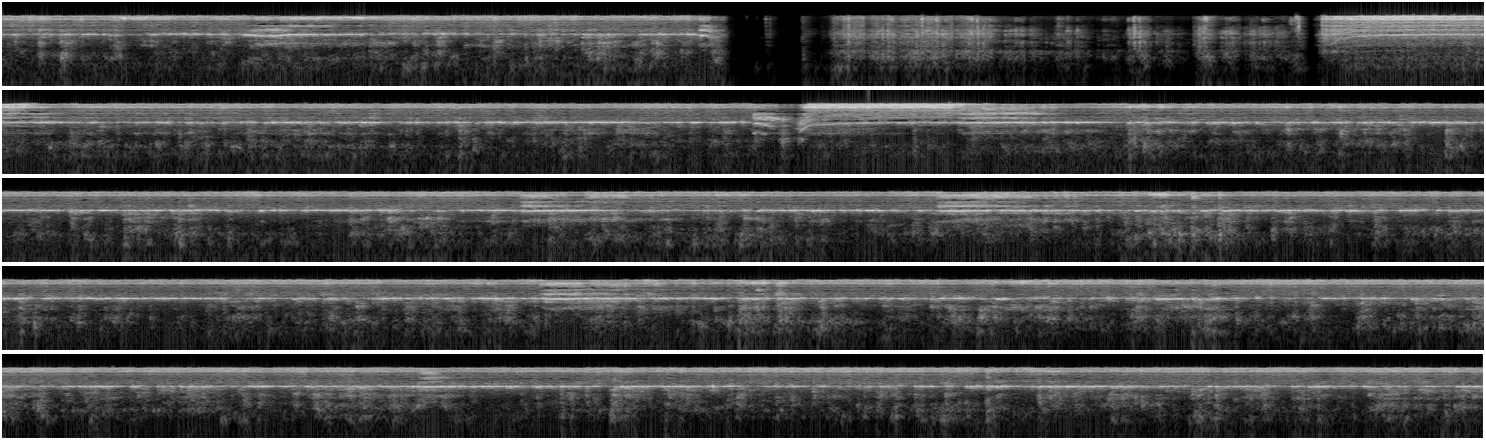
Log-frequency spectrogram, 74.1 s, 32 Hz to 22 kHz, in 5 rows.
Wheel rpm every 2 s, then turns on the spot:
230, 230, 230, 90, 20, 20, 100, 230, 230, 230, 220, 180, 230, 230, 240, 230, 230, 230, 230, 230, 230, 230, 230, 230, 230, 230, 230, 230, 230, 230, 230, 230, 230, 230, 240, 230, 230.
6-12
